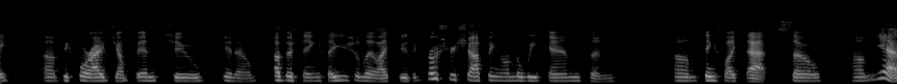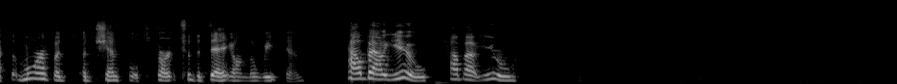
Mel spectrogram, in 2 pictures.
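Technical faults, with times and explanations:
0.24–0.41, 1.96–4.11, 5.34–6.45, 7.79–8.51, 9.62–10.42 and 11.72–14.47 s: background gated by the echo canceller. The room tone keeps ducking out, by up to about 40 dB, for brief stretches inside each window, because the canceller clamps the mic hard whenever the far-end loudspeaker plays.
11.01–11.05 s: echo leak. There's a faint, very short scrap of delayed speech, about 40 dB below the talker, trailing roughly 296 ms behind. It's likely loudspeaker pickup that the far side's echo canceller didn't fully strip before sending it back.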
